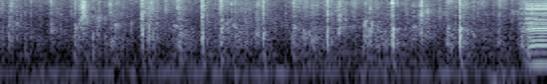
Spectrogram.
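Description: Scattered applause from an audience, many quick claps over a faint steady hum.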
